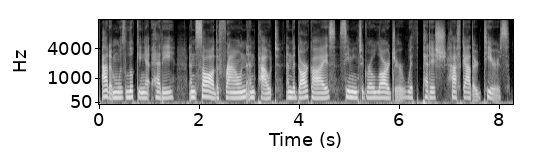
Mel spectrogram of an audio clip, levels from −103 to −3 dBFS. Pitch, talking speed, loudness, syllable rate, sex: 185 Hz, 175 wpm, -19 LUFS, 4.2 syllables/s, female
